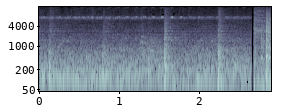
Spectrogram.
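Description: Rolling stock at a locomotive shed by a railway station on a journey from Jammu Tawi, with a steady low rumble, a sustained high hiss, and a few sharp metallic clanks near the end.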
